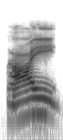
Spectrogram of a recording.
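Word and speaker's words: ع: The next word is ayn. Ayn will has to be pronounced with the middle of the throat.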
